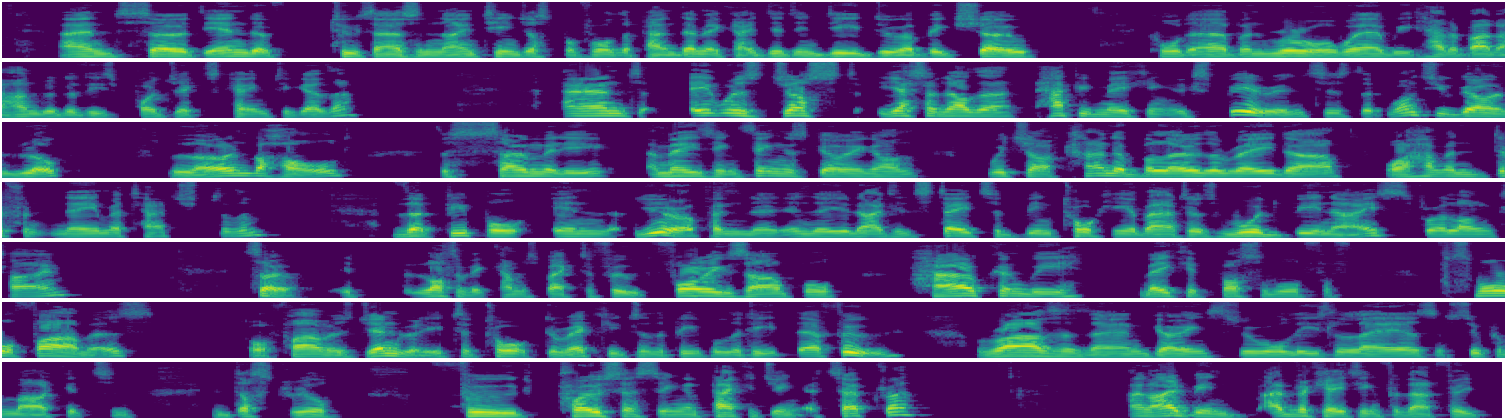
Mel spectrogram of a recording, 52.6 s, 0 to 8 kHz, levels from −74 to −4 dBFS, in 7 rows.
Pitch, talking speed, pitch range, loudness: 95 Hz, 170 wpm, 90-110 Hz, -20 LUFS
